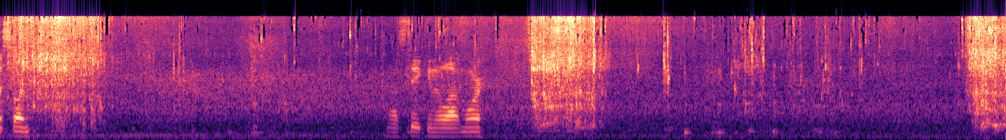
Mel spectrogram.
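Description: Water splashes and gurgles as a plastic bucket is dipped into a water hole.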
